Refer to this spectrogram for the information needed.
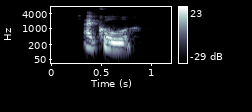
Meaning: inflection of accourir: 1. first/second-person singular present indicative 2. second-person singular imperative
- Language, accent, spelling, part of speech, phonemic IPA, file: French, Canada, accours, verb, /a.kuʁ/, LL-Q150 (fra)-accours.wav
